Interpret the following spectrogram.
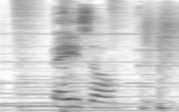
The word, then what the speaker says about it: basil: So I know we pronounce the vowel once is 2 letters down is another vowel. So we pronounce the A in basil because there's an I that follows the S.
